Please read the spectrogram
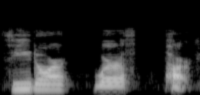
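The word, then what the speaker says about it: Theodore Wirth Park: So then, okay, Theodore Worth Park.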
